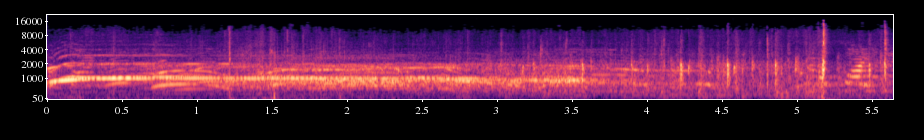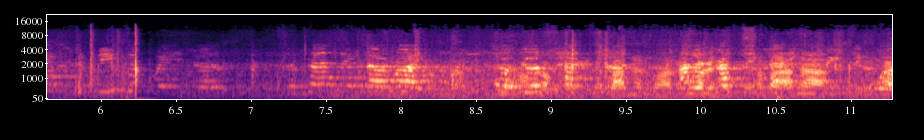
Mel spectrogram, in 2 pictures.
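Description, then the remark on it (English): A crowd at a Youth Strikers climate rally cheers loudly in solidarity with the UCU strikers, many voices whooping and shouting together, then the cheering gives way to scattered clapping and chatter toward the end. “We would especially like to extend our solidarity and give a loud cheer to the UCU Strikers.”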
